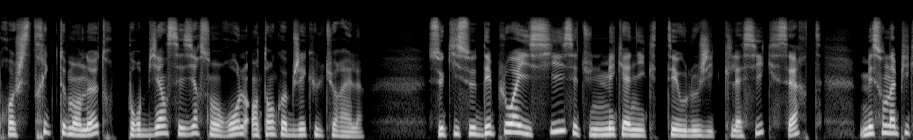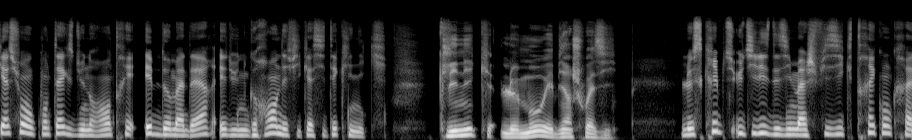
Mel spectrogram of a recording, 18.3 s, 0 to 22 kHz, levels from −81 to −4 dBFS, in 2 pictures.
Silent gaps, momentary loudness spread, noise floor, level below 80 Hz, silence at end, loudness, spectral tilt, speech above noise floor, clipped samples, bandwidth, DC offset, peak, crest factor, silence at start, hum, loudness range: none; 8 LU; -56 dBFS; -56 dBFS; 0 s; -22 LUFS; -5.5 dB/octave; 34 dB; under 0.1%; 13.5 kHz; under 0.1%; -4 dBFS; 18 dB; 0 s; none; 2 LU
